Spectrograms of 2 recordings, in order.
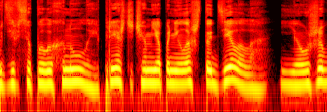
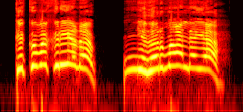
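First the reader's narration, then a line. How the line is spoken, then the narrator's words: Yelling. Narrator (Russian): завопил Эйрон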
